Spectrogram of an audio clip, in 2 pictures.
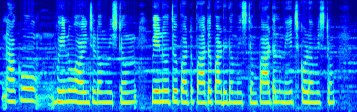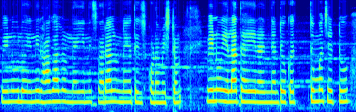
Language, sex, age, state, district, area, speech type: Telugu, female, 18-30, Telangana, Medak, rural, spontaneous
